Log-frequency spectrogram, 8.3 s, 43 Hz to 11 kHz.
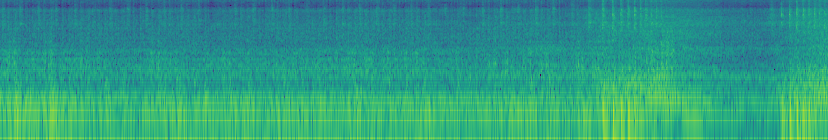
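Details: Toyota 2JZ-GE distributor engine: loose, uneven knock about four times a second at idle and through a quick blip; cause undetermined.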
